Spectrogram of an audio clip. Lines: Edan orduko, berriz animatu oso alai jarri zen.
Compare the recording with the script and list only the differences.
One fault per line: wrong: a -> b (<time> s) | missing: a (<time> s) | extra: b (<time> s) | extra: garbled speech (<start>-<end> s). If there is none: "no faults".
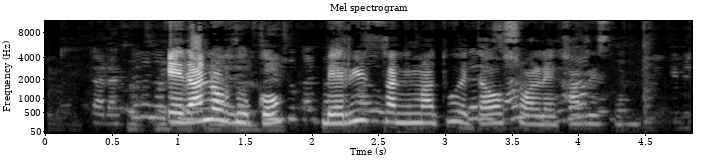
extra: eta (3.2 s)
